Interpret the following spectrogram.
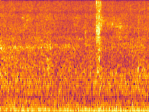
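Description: A motor vehicle's engine idling, a steady low hum, with a single short click about one and a half seconds in.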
